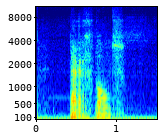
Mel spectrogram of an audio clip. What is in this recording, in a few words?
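"bergwand", Dutch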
